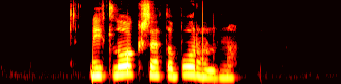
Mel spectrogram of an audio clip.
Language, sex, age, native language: Icelandic, female, 40-49, Icelandic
